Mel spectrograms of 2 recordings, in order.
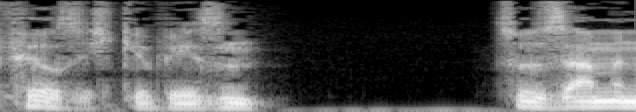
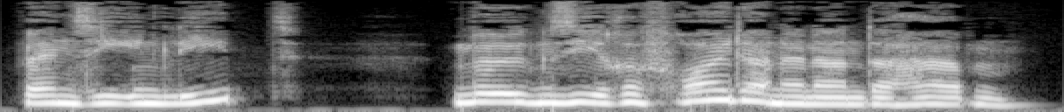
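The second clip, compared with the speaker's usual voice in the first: put-on higher, devout young knight; Lancel; 10 semitones higher than usual. Lancel confessing his new faith to James, earnest. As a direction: speak like a pious, fervent cousin.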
